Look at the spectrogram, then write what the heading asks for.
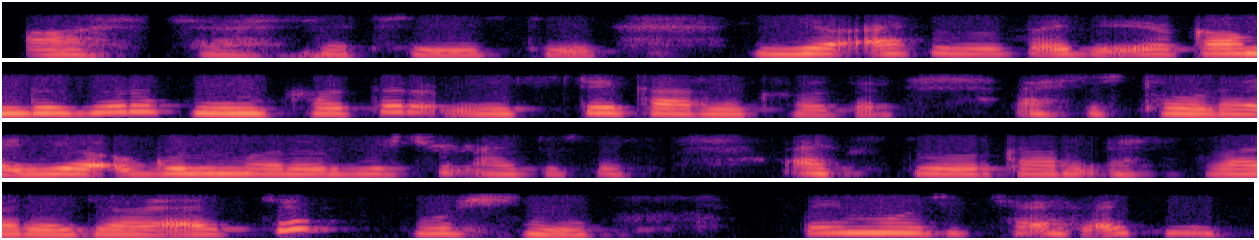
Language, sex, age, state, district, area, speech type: Kashmiri, female, 30-45, Jammu and Kashmir, Kupwara, rural, conversation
